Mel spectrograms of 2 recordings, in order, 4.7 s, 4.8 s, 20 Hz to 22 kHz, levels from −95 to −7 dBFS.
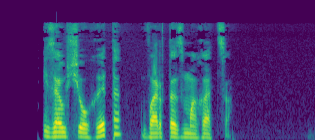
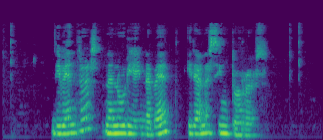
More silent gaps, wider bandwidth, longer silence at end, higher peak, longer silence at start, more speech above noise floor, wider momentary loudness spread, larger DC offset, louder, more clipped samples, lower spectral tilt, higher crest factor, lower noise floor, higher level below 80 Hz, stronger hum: neither; about the same, 11.5 kHz vs 11.5 kHz; first, 1.3 s vs 0.85 s; first, 0 dBFS vs -12 dBFS; first, 0.65 s vs 0.15 s; first, 55 dB vs 40 dB; about the same, 11 LU vs 12 LU; neither; first, -17 LUFS vs -27 LUFS; neither; about the same, -5 dB/octave vs -4.5 dB/octave; about the same, 18 dB vs 18 dB; about the same, -71 dBFS vs -68 dBFS; first, -52 dBFS vs -74 dBFS; neither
